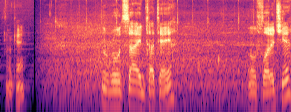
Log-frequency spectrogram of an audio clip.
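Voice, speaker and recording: Amid noticeable background noise, a man with an American accent speaks at a very slow pace. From US South. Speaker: YouTuber, video blogger. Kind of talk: casual vlog commentary. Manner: casual, halting with fillers.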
